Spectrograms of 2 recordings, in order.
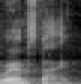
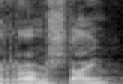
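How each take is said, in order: First: The name is said with an American English pronunciation. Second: The name is said with a German pronunciation. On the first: The speaker calls it wrong. "I'm going to use the English pronunciation from my stupid American mouth" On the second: The speaker calls it right. "I know I should say Rammstein"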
